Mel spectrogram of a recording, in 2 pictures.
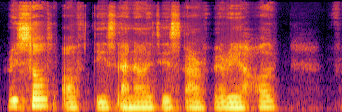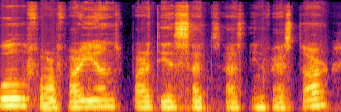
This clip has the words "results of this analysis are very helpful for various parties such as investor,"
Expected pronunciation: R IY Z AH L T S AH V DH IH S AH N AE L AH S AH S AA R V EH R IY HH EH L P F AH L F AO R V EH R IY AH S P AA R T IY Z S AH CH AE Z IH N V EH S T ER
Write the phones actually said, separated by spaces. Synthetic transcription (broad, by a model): R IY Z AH L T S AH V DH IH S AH N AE L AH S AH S AA R V EH R IY HH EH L F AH L F AO R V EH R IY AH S P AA R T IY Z S AH CH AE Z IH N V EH S T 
